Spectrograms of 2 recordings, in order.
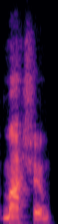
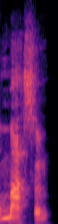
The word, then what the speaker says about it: Masham: Theakston's most famous ale takes its name from the seal of the peculiar court of Masham, or Massam, depending upon how we pronounce it, which was granted back in the 12th century.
